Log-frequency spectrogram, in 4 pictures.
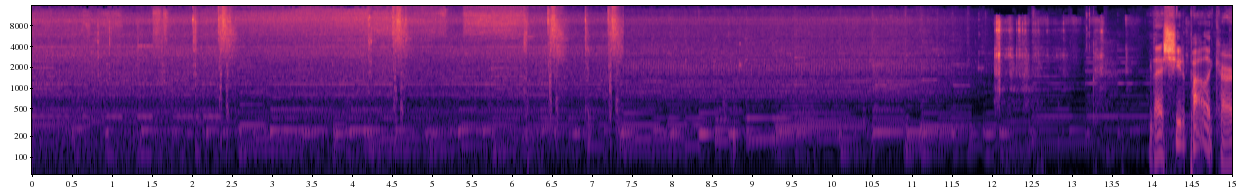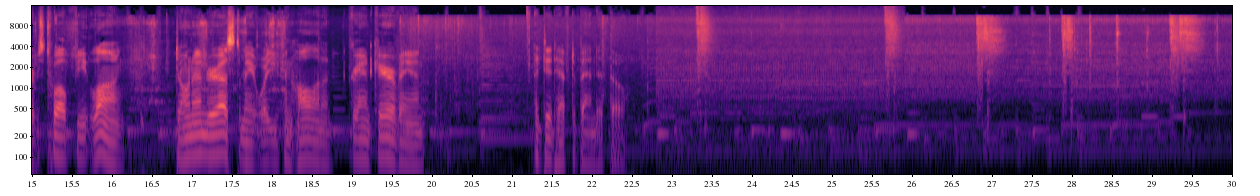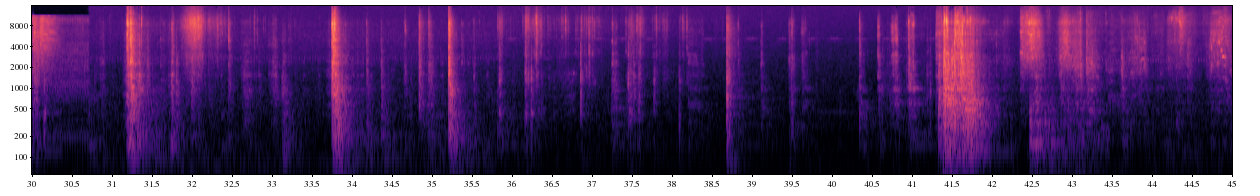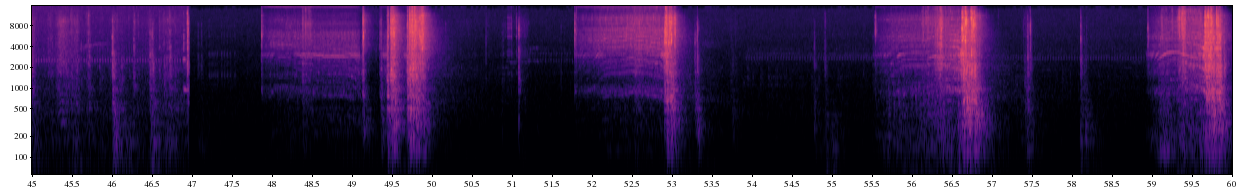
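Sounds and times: nail gun shots: 0:02.0 - 0:02.6, 0:04.2 - 0:04.9, 0:05.5 - 0:07.5, 0:23.2 - 0:23.6, 0:25.6 - 0:26.0, 0:26.8 - 0:27.2, 0:27.8 - 0:28.6, 0:29.2 - 0:30.4, 0:49.3 - 0:50.1, 0:52.8 - 0:53.2, 0:56.3 - 0:57.0, 0:59.3 - 1:00.0
cordless drill whirring: 0:47.9 - 0:49.3, 0:51.8 - 0:53.1, 0:55.6 - 0:56.7, 0:59.0 - 1:00.0.

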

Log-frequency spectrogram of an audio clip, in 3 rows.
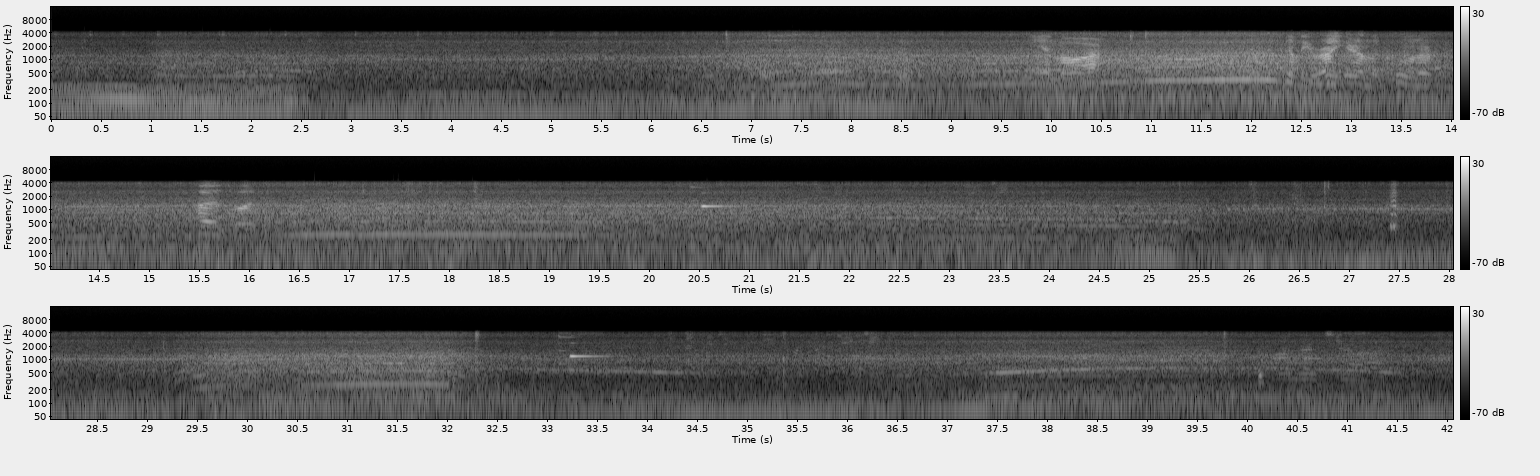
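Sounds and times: truck engine and road rumble: 0:00.0 - 0:42.0
short high beep: 0:20.4 - 0:20.9, 0:33.1 - 0:33.7.

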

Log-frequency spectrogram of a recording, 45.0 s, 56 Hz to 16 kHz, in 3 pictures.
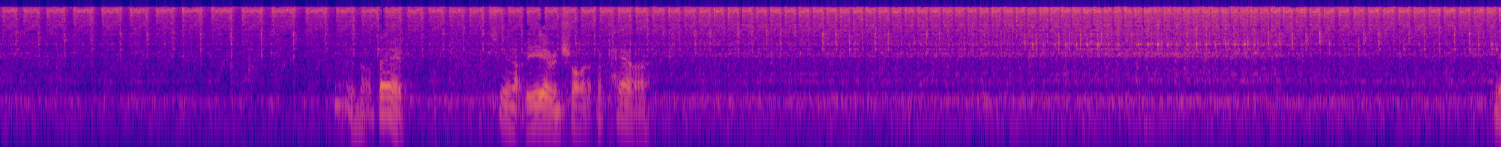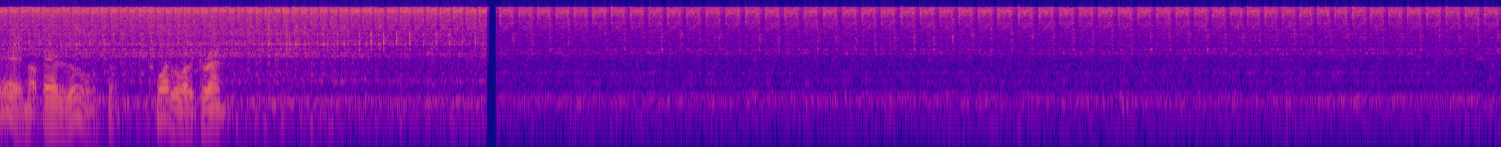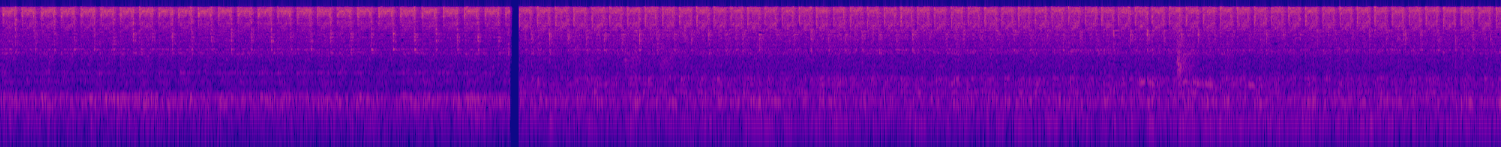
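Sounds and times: model steam engine chattering: 0:00.0 - 0:19.9.

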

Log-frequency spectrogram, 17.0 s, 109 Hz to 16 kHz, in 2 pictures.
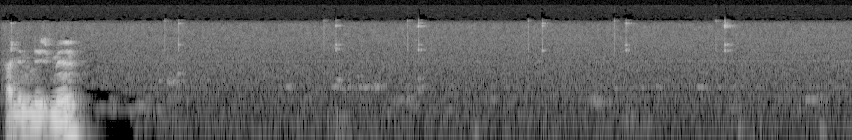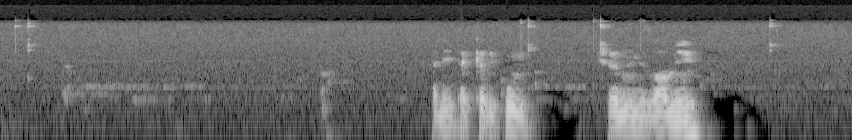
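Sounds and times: low steady hiss: 0:00.0 - 0:17.0
computer mouse clicks: 0:01.6 - 0:01.9, 0:03.2 - 0:04.3, 0:05.2 - 0:06.4, 0:07.1 - 0:07.4, 0:08.6 - 0:09.0.

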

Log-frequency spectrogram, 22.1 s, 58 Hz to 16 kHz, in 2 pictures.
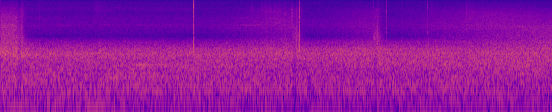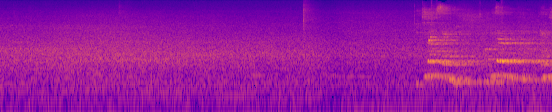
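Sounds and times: train wheels on rail: 0:08.4 - 0:22.0.

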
